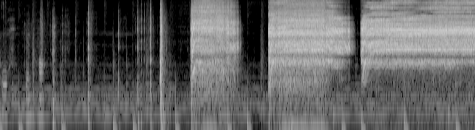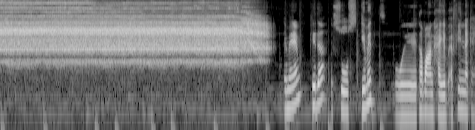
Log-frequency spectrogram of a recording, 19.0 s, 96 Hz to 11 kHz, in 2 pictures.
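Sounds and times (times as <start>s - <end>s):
mini chopper motor running: 3.8s - 4.8s, 5.4s - 15.0s.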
